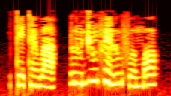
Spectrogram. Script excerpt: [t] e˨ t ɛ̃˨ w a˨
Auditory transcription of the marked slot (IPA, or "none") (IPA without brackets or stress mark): t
